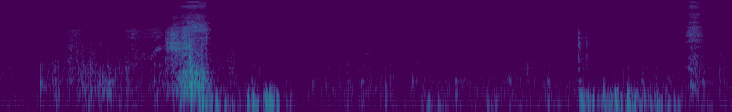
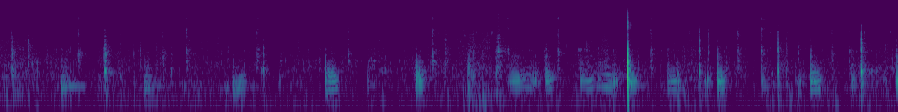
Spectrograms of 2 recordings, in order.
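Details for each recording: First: Also wie man hört, hört man nichts hat d gesten. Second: Rear shock (Federbein) creaking quietly with each suspension compression; new top mount didn't fix it; cause was the shock spring rubbing on the airbox.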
